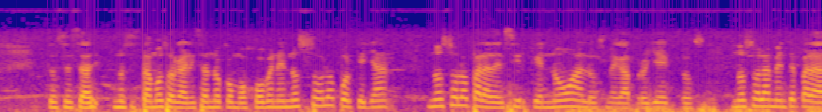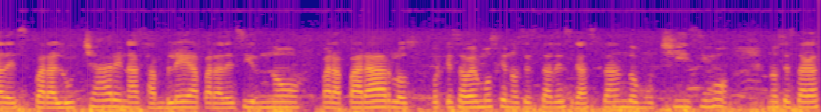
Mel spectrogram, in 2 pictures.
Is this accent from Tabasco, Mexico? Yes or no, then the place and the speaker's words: no; Sinanché, Yucatán, Mexico; soy de México, de Yucatán, mi comunidad se llama Sinanché, estamos en la costa de Yucatán.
